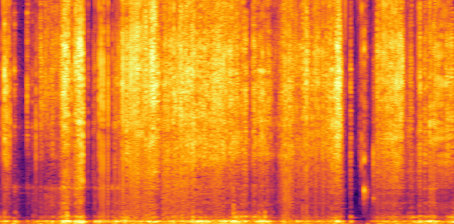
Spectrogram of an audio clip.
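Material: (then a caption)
Metal mesh. Long yellow acrylic nails tap and scratch the hollow, dome-shaped metal wire-mesh grille of a gold Blue Yeti USB microphone held in both hands. The result is a dense, continuous rasping scratch with quick taps, heavy in low rumble, broken by a few brief gaps.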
